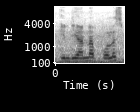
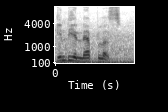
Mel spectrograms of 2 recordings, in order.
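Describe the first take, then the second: First: It is said with a full 'Indiana' sound. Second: It is said with a shorter 'Indian' sound. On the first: Some people say it this way. "कुछ लोग इंडियानापोलिस भी कहते हैं" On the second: Local people say it this way. "Actual जो word जहाँ पे लोग इसको प्रोनाउंसिएट करते हैं"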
